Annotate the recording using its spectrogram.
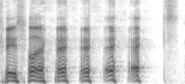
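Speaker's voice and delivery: echoed through a laugh. Real, not acted. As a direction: laugh while repeating it. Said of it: "that's a sports reference".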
